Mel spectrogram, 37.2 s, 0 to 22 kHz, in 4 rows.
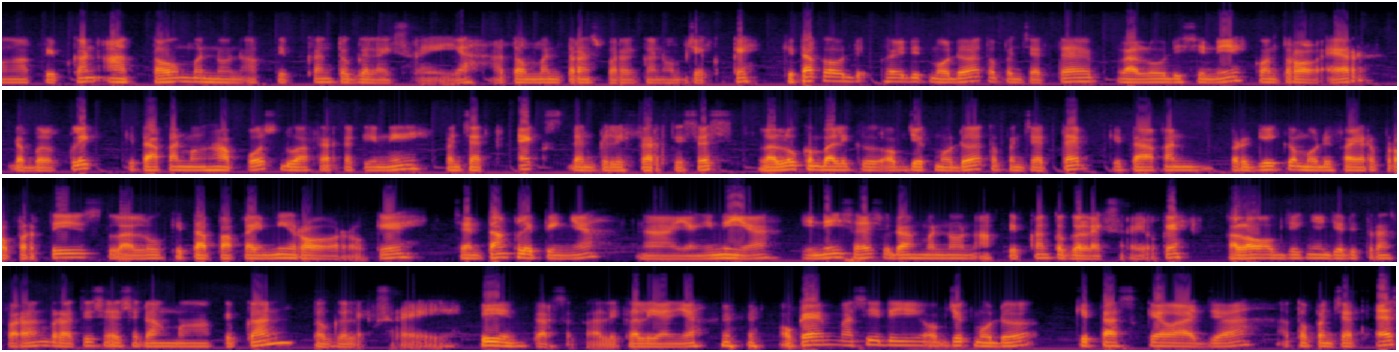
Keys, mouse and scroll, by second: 10.6-11.6 drag, 18.0 click, 18.9-20.7 drag, 22.2 drag, 22.9 alt+z, 26.8 alt+z.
